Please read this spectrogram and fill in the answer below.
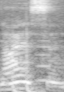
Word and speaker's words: niacin: That's pronounced niacin.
